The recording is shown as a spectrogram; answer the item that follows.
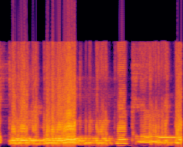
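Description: Group of male and female voices singing a Bundu dia Kongo song, with short breaks between phrases.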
